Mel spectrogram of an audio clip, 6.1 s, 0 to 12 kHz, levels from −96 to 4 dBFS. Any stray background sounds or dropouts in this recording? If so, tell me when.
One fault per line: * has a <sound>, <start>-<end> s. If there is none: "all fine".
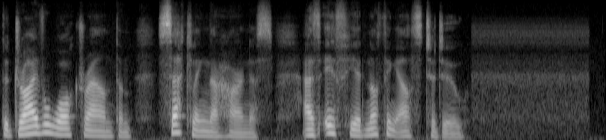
all fine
